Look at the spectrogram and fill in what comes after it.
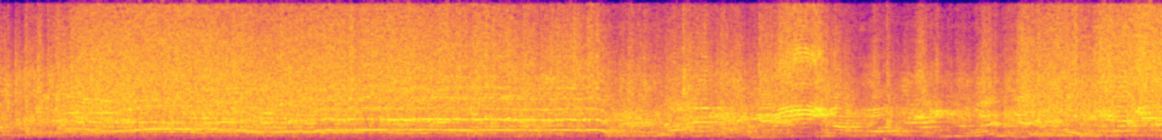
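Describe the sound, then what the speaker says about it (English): Crowd of children cheering and shouting loudly at a school awards event for a counselor, with excited whoops and voices rising throughout, any clapping buried under the sustained din. "Round of applause for Mrs. Palimo'o."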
